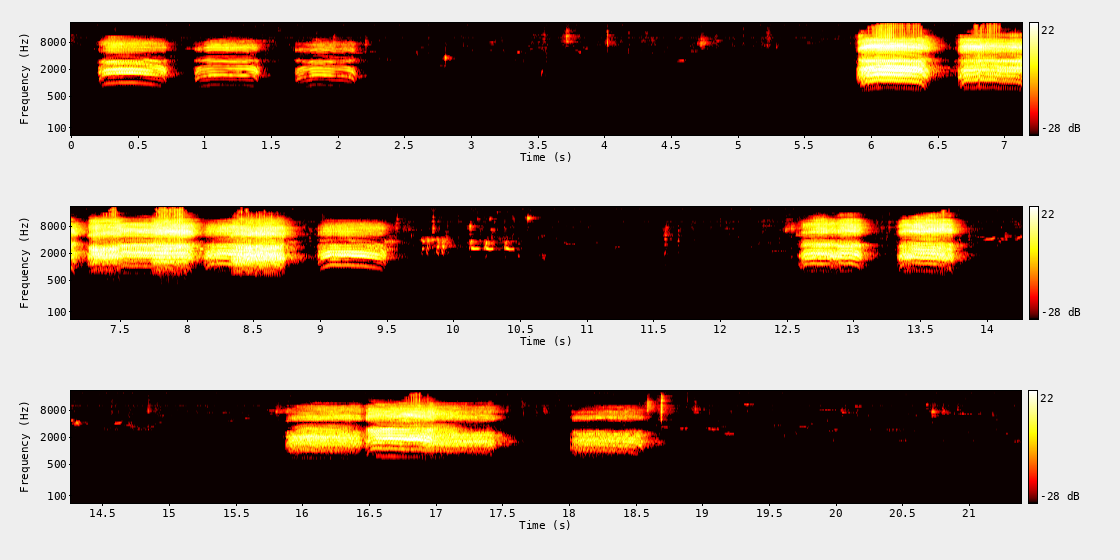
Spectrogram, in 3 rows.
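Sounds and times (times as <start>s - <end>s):
carrion crow Corvus corone cawing: 0.2s - 2.2s, 5.9s - 9.6s, 12.6s - 13.9s, 15.9s - 18.7s.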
